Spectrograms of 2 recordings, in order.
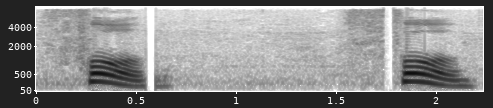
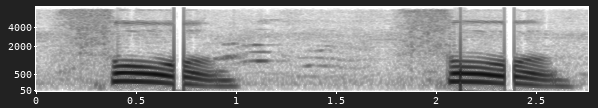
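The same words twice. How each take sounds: First: Full said with a quick short u; short-vowel full. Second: Full with a long drawn-out oo; long-vowel full. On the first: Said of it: "This is the short U". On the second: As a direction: stretch the oo in full. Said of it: "this is the long U". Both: Shown as a demonstration.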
